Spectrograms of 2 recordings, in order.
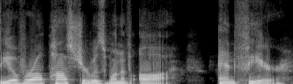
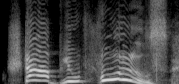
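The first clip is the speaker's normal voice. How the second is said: high shrill-free mock German shout, obviously fake; hammed-up fake German scientist yelling at the soldiers; fake German accent; much slower than usual. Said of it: "her German accent as thick as it was obviously fake".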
